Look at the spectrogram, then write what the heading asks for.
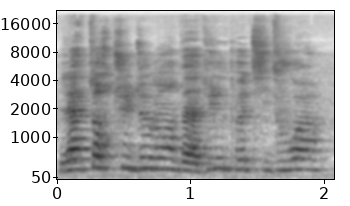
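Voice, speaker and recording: A woman's voice: on the high side, fairly even intonation, moderate pace, a little mellow, recorded from a distance. A woman reading a children's picture-card story aloud, giving each animal its own voice. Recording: roomy echo, voice off-mic.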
